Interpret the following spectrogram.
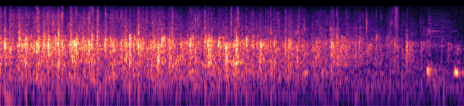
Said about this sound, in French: Donc, oui, ça, ça mérite une bonne main d'applaudissement.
